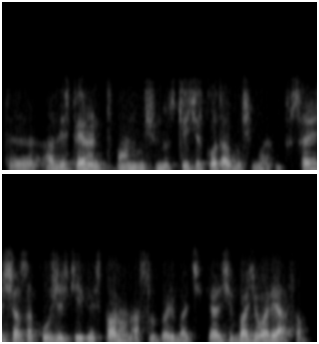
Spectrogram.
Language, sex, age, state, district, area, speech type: Kashmiri, male, 45-60, Jammu and Kashmir, Kupwara, urban, conversation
